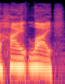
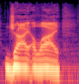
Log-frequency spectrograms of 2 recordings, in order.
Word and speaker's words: jai alai: Thanks so much for the additional insight into high lie and for taking the time to write in, Jeff. I think throughout the entire episode of Black Mass, I mispronounced that as Jai Alai.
